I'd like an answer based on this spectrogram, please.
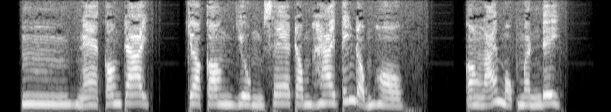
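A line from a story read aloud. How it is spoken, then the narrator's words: Father, smiling. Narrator (Vietnamese): ba mỉm cười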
